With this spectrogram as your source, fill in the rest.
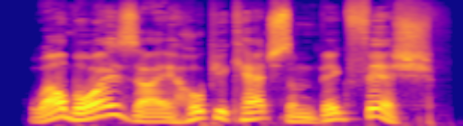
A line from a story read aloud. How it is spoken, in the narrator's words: said Tom's dad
